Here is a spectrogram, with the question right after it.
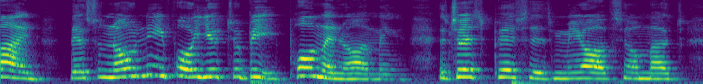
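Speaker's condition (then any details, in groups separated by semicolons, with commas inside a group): Anoxic brain injury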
